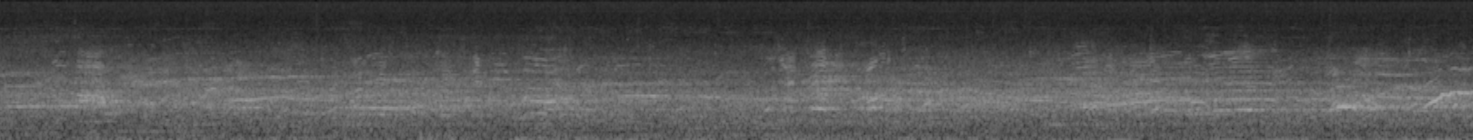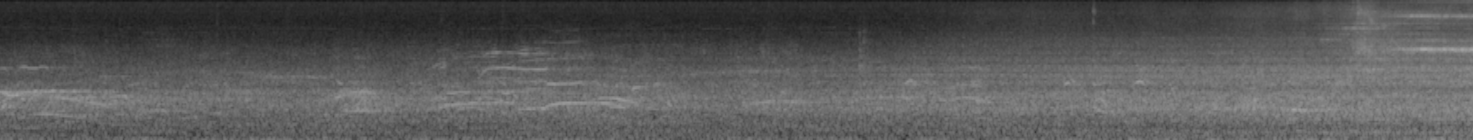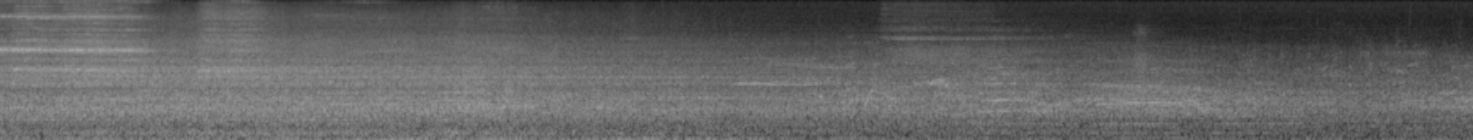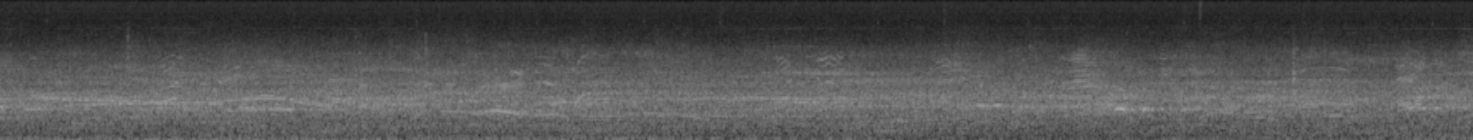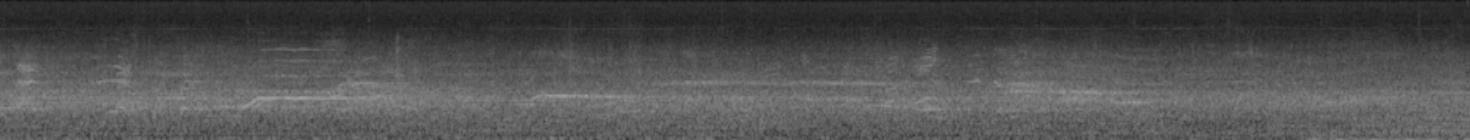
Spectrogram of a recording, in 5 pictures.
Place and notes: berlin, voltairestr. - distant christmas market
sunday evening, sound of the nearby christmas market in an inner courtyard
